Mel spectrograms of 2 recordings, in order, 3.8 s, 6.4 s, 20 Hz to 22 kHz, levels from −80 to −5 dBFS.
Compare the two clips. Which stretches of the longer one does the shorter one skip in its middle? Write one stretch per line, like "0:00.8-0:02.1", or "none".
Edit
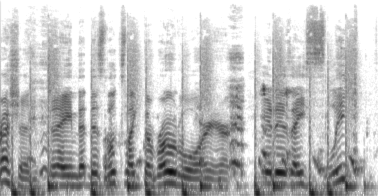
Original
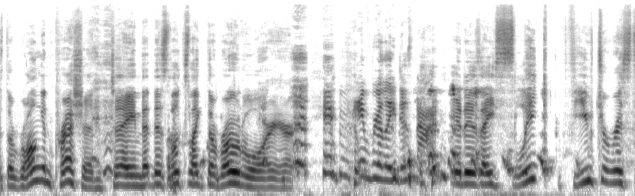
0:03.2-0:04.4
